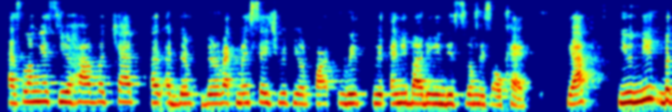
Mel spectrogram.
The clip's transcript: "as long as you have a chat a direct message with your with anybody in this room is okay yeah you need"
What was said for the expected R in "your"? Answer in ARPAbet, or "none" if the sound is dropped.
W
